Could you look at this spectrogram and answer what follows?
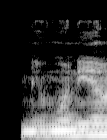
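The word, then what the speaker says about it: pneumonia: social awareness ठीक मोनिया निमोनिया में piece silent होता है ठीक है पूरा लिख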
